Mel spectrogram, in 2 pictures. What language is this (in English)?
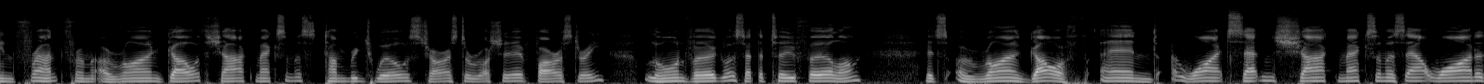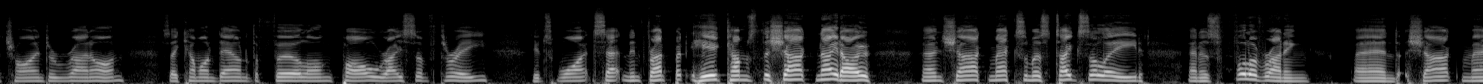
English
